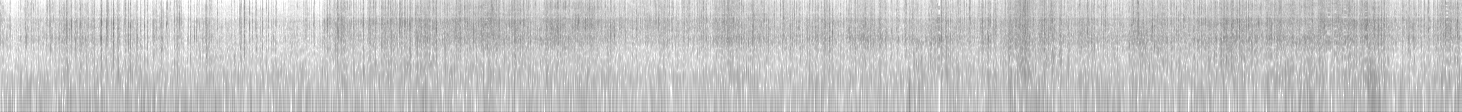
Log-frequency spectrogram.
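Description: A thin, red printed plastic bread bag is rubbed and scrunched between fingertips, giving a steady, dense, bright crinkle. The crackle runs continuously for the whole clip with no long pauses, and each rustle stops dry with no ring.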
